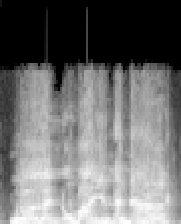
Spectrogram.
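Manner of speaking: called out high, loud and slow; calling out. Acted. Grandparent calling out to grandchild about dinner, loud and drawn out. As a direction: answer the call to dinner across the house.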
